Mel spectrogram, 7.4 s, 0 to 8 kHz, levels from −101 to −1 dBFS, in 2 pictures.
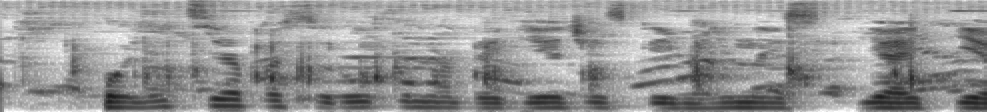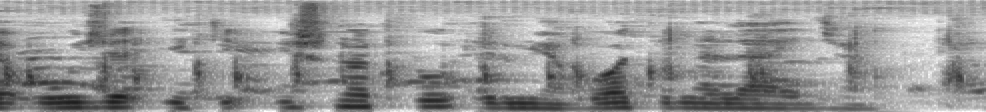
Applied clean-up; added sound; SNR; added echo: classical method log-MMSE.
